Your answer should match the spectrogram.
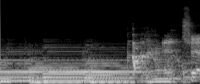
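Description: Gibson Chet Atkins SST solid-body acoustic-electric guitar being played: plucked notes and chords ringing out, changing a few times.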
